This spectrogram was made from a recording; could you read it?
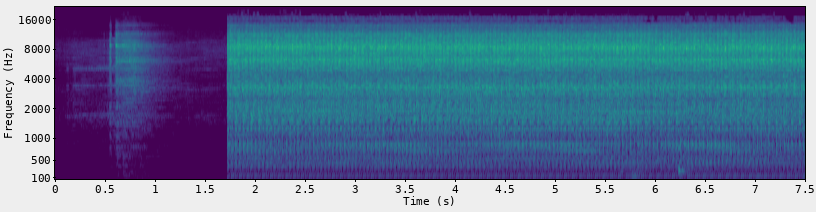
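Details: Stuart model beam engine on air during a very-high-speed bench test after valve gear modifications: fast, steady beat about three a second with loud air hissing throughout. Misfitted slide valve lets air blow through at each stroke end.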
